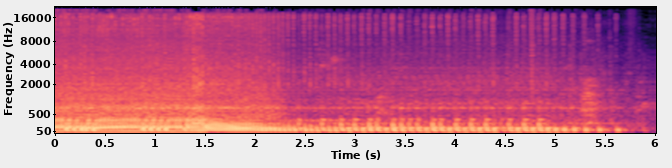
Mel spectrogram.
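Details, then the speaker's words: Honda Wave 125 single-cylinder engine running with heavy, uneven knocking about three per second, fading as it slows; block and piston damaged by oil starvation. Noise kept returning after carb, valve and timing chain adjustment; mechanic found no oil in engine. "Pero bumabalik at bumabalik pa rin yung ingay eh. Chinek naman ng mekaniko yung oil kung may laman ba. And surprisingly, wala."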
